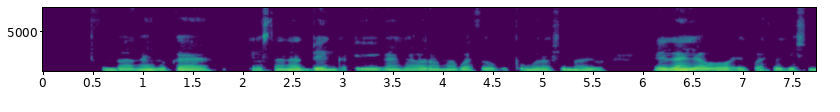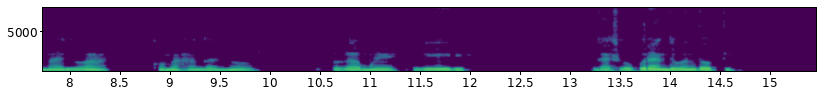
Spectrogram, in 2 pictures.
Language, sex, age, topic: Oshiwambo, male, 18-24, finance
